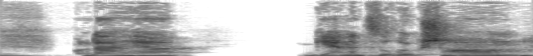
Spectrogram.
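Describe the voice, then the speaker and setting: This is a woman talking. Her pitch varies in an ordinary way. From southwest Germany, near Stuttgart. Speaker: cosmetics entrepreneur. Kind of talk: interview. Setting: video call. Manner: halting, many fillers.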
